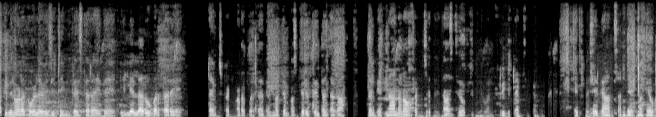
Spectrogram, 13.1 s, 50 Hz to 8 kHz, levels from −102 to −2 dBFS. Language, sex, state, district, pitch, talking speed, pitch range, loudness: Kannada, male, Karnataka, Bellary, 110 Hz, 155 wpm, 105-115 Hz, -21 LUFS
